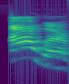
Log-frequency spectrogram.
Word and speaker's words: hour: Hour. Remember silent H words? The H is silent.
